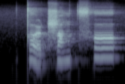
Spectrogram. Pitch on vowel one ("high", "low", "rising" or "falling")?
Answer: low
